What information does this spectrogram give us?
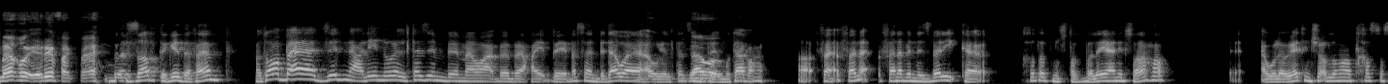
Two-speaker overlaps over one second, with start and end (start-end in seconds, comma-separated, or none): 6.3-7.5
